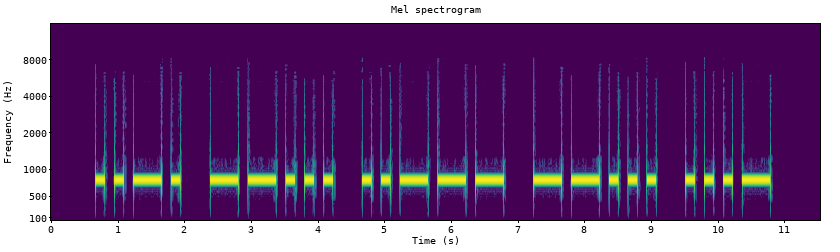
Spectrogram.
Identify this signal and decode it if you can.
Morse code, heard as a keyed tone, about 8 wpm, 800 Hz. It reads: F727V
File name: 8wpm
